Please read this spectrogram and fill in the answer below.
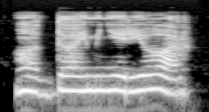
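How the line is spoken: Rough man growling rudely. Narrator (Russian): Куда менее любезно прорычал мужик

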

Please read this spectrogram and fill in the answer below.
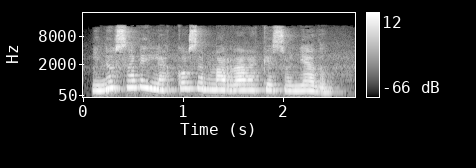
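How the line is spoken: Exclaimed. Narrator (Spanish): exclamó Alicia

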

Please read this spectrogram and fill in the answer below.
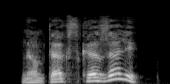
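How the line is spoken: Confused answer. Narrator (Russian): растерянно ответил Двинятин

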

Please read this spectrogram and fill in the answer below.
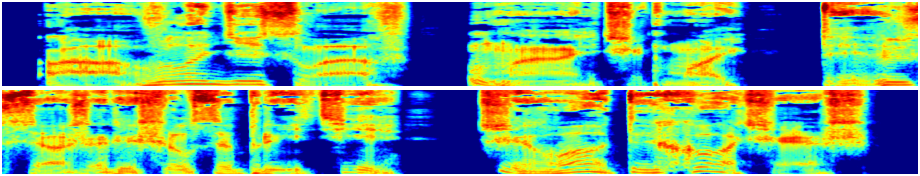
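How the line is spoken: Old man's wheeze. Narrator (Russian): прохрипел один из стариков

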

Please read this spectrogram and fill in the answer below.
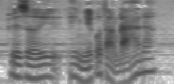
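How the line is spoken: Muttering. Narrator (Vietnamese): Kỳ thần lẩm bẩm

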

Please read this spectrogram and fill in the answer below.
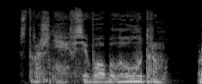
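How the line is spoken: Whisper. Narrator (Russian): прошептал он

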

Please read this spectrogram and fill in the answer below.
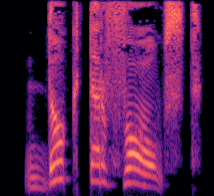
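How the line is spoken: Irritated female hiss from behind. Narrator (Russian): раздраженно шипит из-за спины женский голос

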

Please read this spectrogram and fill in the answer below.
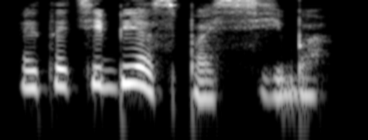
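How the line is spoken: Whisper. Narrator (Russian): прошептала торговка

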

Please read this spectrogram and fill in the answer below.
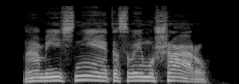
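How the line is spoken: Irritated grumble. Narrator (Russian): проворчала Кадабра, все еще раздраженная, ведь шар не светился и не дрожал

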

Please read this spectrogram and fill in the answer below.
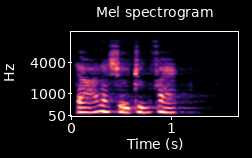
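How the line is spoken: Satisfied whisper in ear. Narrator (Vietnamese): Lãnh Hàn thỏa mãn thì thào bên tai cô

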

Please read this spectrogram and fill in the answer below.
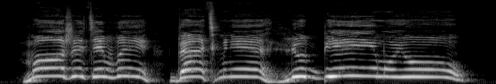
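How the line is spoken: Yelling at top of lungs. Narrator (Russian): заорал Антон во всю глотку

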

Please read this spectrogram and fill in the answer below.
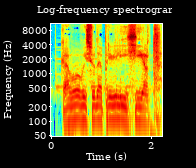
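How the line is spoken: Menacing growl. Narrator (Russian): грозно прорычал он

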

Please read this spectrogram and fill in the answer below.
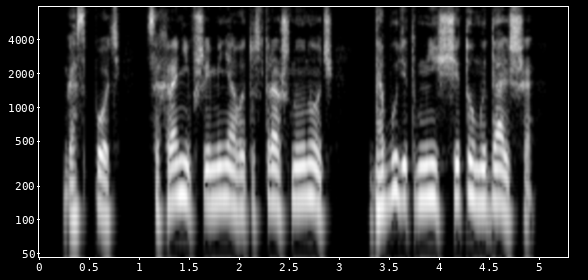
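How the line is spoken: Exclamation. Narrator (Russian): воскликнул рыцарь

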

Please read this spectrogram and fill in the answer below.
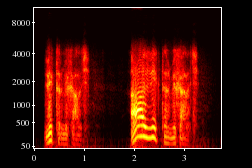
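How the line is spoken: Quiet, suppressing breathlessness. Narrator (Russian): Подавляя подступающую одышку, негромко спросил

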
